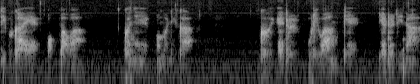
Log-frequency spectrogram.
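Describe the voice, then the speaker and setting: Someone is whispering. The pace is very slow. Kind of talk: scripture narration reading. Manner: whispered, soft.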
